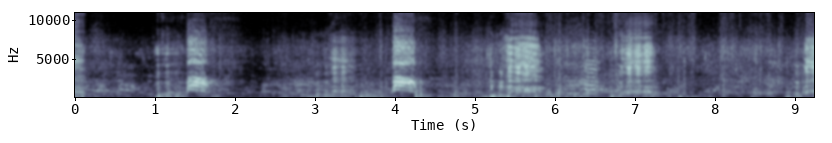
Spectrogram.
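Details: Goat being milked, giving several loud, wavering bleats in short bursts with a few seconds between them, mixed with people talking throughout and some handling noise.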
